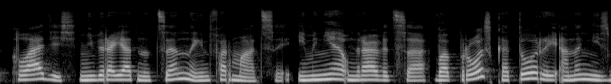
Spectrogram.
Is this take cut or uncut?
cut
